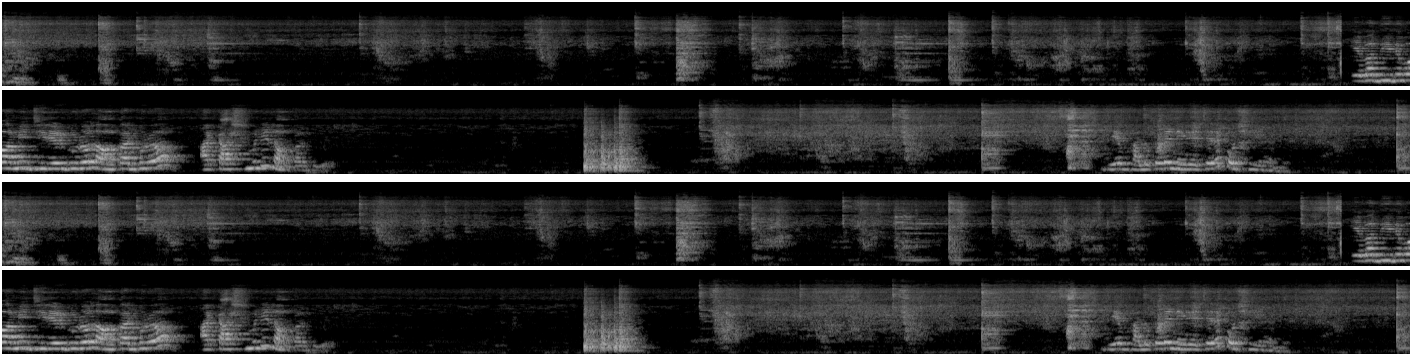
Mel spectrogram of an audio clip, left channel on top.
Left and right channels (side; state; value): both; identical; correlation 1.00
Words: ঘি। এবার দিয়ে দেবো আমি জিরের গুঁড়ো, লঙ্কার গুঁড়ো আর কাশ্মীরি লঙ্কার গুঁড়ো। দিয়ে ভালো করে নেড়ে চেড়ে কষিয়ে নেব।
